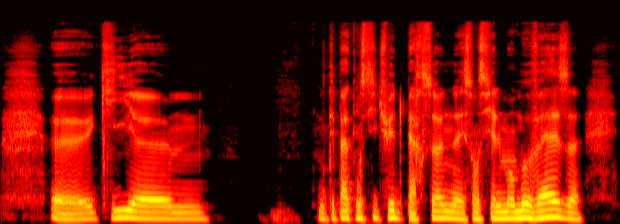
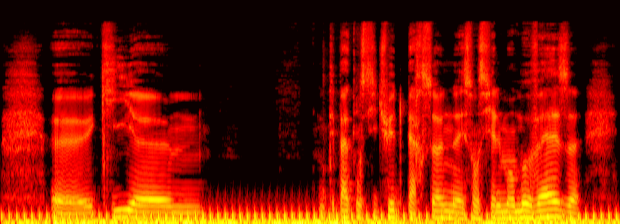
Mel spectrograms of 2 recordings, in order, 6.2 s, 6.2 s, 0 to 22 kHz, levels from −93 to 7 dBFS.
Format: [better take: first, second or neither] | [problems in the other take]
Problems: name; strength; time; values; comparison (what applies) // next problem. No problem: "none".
first | low rumble; noticeable; throughout; 15 dB below the speech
